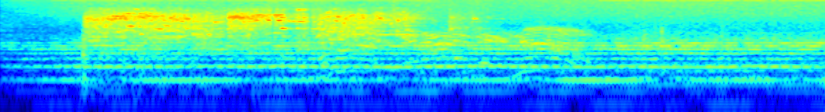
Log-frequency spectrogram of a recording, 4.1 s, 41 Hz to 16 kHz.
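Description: A candy glass window smashes in a scene from the 1980 film The Fog: a sudden bright crash, then a long scattering hiss of breaking glass over a steady low hum and swelling tones.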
